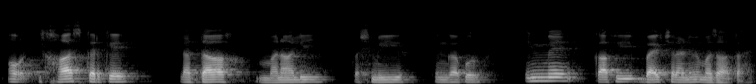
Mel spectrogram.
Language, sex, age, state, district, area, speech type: Urdu, male, 18-30, Delhi, East Delhi, urban, spontaneous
